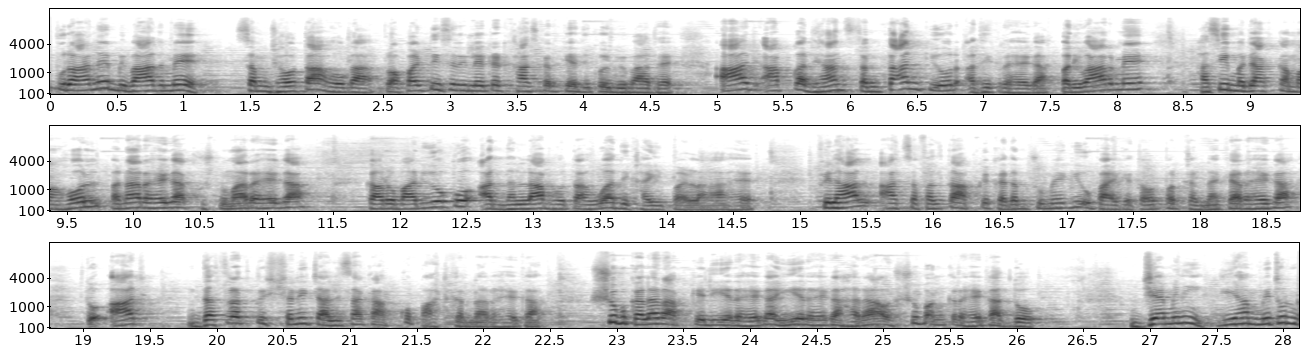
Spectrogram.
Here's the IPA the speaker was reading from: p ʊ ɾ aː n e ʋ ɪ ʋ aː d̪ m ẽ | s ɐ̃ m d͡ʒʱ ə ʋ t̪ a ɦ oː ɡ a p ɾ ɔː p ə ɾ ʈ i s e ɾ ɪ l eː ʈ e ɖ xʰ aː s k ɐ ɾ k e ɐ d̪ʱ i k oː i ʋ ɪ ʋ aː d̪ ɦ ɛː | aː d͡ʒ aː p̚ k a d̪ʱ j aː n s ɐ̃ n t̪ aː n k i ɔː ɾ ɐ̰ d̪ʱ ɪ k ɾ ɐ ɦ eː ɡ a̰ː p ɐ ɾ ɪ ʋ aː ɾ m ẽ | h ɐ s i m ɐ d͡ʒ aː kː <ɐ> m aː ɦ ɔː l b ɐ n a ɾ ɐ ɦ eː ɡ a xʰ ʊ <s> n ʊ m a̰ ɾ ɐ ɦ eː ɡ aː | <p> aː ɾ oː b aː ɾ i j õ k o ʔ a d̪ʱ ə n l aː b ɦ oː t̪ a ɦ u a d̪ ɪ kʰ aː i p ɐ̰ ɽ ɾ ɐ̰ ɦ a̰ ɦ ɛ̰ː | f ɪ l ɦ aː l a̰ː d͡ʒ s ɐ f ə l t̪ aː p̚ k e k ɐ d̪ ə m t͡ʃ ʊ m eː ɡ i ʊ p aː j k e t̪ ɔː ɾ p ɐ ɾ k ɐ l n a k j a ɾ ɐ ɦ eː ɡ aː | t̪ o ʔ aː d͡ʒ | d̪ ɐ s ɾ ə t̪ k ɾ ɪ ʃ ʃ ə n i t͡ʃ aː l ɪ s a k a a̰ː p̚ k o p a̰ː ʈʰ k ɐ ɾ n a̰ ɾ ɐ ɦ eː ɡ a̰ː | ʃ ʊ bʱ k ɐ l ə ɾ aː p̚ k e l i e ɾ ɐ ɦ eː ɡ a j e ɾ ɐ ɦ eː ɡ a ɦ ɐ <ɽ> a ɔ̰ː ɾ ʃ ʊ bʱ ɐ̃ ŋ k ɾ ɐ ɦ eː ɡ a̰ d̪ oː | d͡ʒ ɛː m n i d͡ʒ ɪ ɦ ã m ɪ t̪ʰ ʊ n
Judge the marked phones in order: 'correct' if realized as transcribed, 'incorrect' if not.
incorrect, incorrect, incorrect, incorrect

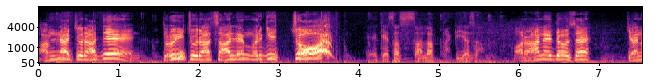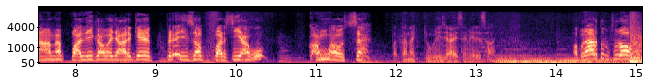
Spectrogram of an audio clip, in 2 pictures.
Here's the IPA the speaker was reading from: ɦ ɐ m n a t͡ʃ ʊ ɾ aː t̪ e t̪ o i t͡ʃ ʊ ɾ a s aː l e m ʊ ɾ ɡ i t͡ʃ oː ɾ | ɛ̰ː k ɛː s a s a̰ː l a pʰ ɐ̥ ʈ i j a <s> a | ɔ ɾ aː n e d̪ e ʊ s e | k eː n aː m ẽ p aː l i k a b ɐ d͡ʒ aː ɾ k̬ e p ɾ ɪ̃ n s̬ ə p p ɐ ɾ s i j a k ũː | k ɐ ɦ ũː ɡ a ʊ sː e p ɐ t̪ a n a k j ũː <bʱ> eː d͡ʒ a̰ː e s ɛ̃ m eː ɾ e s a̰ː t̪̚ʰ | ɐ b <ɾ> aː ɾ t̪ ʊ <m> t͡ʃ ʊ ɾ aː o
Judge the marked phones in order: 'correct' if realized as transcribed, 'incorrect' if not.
correct, correct, correct, correct

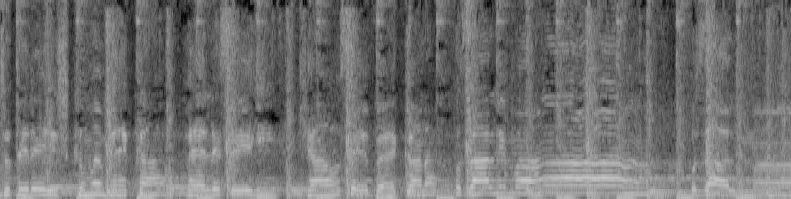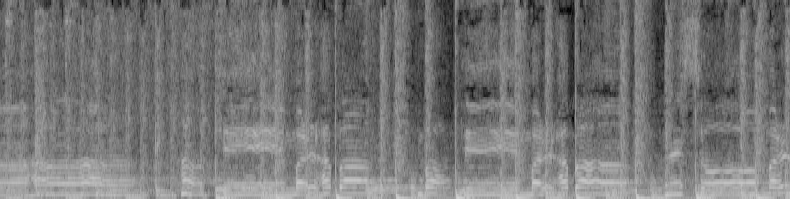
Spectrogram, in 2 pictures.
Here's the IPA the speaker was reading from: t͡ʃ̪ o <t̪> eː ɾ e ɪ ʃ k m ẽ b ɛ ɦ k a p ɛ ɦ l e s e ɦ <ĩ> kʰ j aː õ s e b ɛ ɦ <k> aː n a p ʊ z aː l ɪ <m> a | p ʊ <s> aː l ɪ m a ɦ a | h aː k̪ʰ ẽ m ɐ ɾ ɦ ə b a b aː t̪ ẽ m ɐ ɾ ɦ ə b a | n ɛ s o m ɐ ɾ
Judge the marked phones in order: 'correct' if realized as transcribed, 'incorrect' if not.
correct, incorrect, correct, correct, incorrect

